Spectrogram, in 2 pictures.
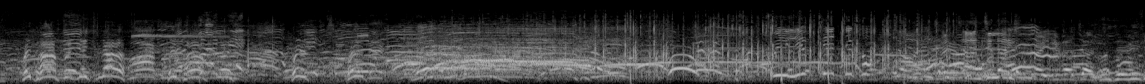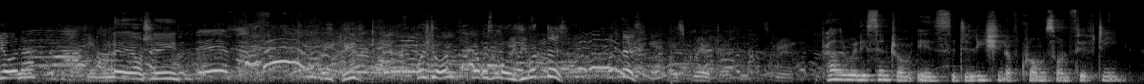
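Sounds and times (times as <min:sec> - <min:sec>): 
large community crowd shouting and cheering at a county final: 0:00.0 - 0:19.7
speech: 0:00.2 - 0:04.8, 0:07.8 - 0:22.8
excited yells: 0:01.3 - 0:08.9, 0:13.7 - 0:17.9
scattered claps: 0:05.2 - 0:10.2
laughter: 0:08.6 - 0:11.4, 0:14.2 - 0:19.7.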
